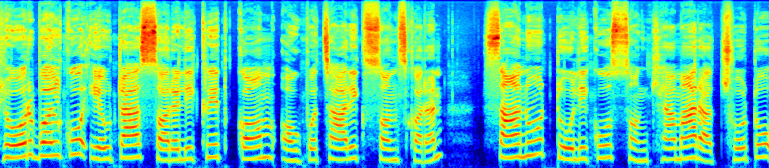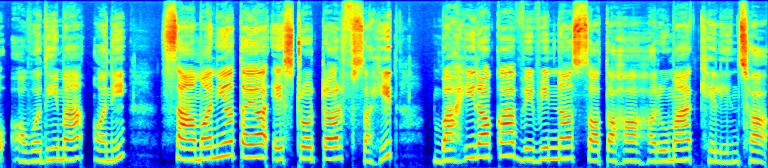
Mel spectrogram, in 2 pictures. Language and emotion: Nepali, neutral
